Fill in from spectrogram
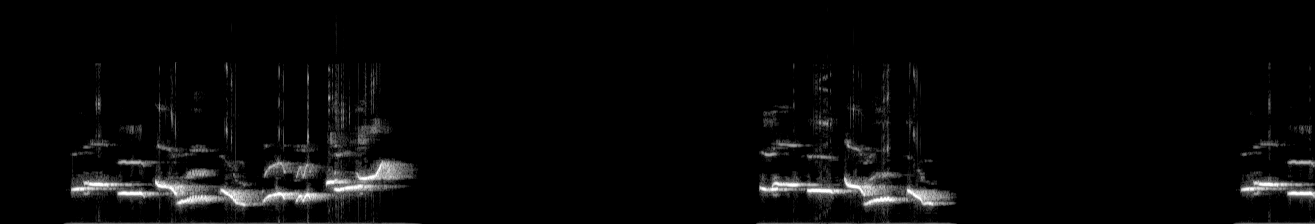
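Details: An Oriental magpie-robin (Copsychus saularis), volume boosted, sings rich, varied whistled phrases of two to three seconds, rising and falling sharply, separated by long pauses. No other sounds.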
